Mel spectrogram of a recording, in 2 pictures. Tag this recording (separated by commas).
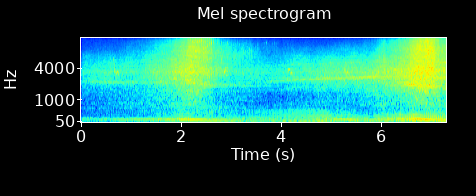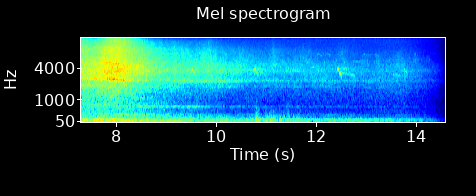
Motor vehicle (road), Vehicle, Motorcycle, Traffic noise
